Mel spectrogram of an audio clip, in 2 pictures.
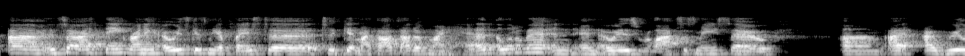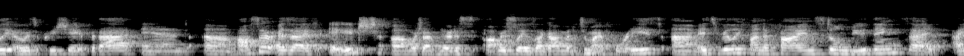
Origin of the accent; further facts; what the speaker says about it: Mississippi, United States; So, you know, I grew up in Mississippi. I just ran on the beach in the morning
